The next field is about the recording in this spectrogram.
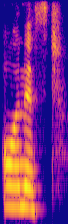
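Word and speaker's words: honest: क्योंकि यहाँ पे एच साइलेंट है।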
